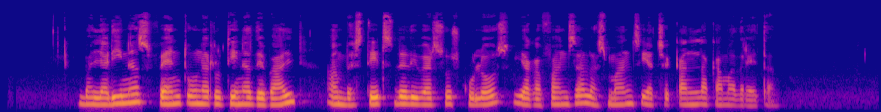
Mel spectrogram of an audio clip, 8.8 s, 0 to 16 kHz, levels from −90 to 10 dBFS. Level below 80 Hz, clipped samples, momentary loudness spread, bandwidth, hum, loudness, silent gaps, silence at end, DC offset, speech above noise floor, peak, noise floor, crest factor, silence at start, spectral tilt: -76 dBFS; under 0.1%; 13 LU; 11 kHz; none; -24 LUFS; none; 1.1 s; under 0.1%; 44 dB; -6 dBFS; -68 dBFS; 20 dB; 0.8 s; -6 dB/octave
